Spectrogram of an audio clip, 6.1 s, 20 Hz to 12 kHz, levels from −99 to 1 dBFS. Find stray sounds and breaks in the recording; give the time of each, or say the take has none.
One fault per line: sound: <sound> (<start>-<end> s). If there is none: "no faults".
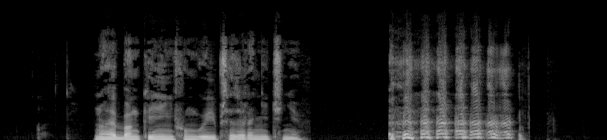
sound: laugh (3.9-5.3 s)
